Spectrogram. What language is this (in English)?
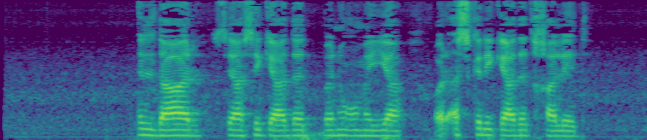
Urdu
